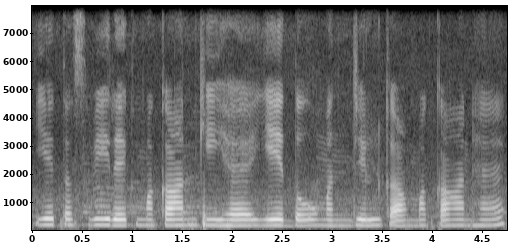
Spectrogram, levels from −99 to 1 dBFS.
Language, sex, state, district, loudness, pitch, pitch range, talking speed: Hindi, female, Haryana, Charkhi Dadri, -19 LUFS, 200 Hz, 195-205 Hz, 150 wpm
